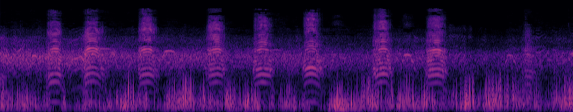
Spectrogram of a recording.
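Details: Nesting blue-footed boobies at a bird sanctuary on Wake Atoll, adults on nests feeding hatchlings, with a guided tour visiting: loud, hoarse, nasal calls repeated about every half second, several birds overlapping in a noisy colony chorus.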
